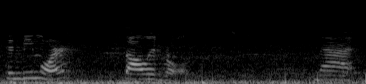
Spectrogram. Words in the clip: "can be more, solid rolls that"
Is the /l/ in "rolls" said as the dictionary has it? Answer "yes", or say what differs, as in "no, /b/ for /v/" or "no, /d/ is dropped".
yes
